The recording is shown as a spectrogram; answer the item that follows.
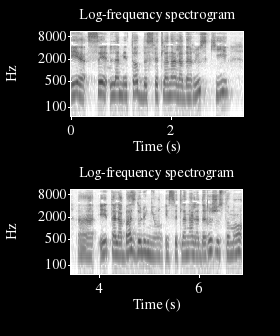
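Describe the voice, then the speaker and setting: A woman talks at a fairly slow pace in a Russian accent. Her medium-pitched voice stays monotone and flat. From Russia, Kostroma. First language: Russian (speaking French). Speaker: journalist and activist. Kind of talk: interview. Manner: halting, many hesitations.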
